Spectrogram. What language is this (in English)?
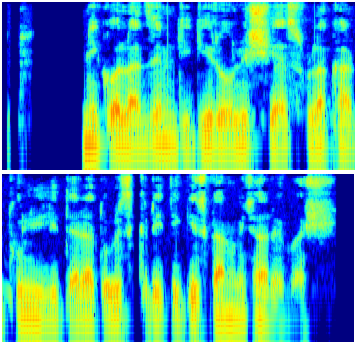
Georgian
